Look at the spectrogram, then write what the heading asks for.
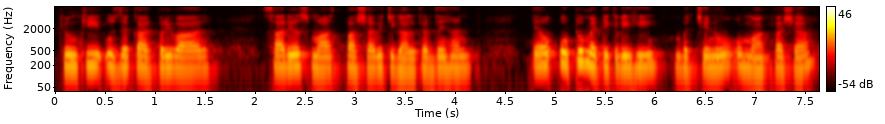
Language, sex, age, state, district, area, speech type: Punjabi, female, 45-60, Punjab, Amritsar, urban, spontaneous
